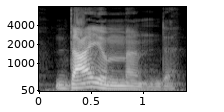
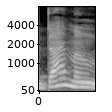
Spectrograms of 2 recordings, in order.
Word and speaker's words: diamond: 呃，有的时候呢，有一些会配有发音的字典也会读作 diamond，但实际上在生活当中，呃，native speaker 一般不会把那个 diamond 里面的 a 读出来，一般会念作 diamond，diamond，a diamond ring，一枚钻戒，ring，r i n g，就是戒指的意思。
